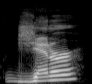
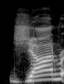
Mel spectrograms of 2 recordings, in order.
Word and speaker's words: genre: right here cannot read how Jenner genre you literally work in the music industry and you don't know how to say the word genre so this's a new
